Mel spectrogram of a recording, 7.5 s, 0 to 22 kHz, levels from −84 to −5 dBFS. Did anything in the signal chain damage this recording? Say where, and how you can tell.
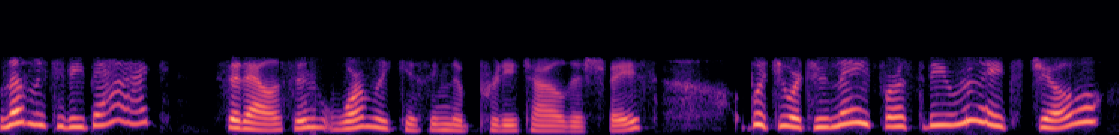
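Yes, there's one network-stage problem: packet loss with the last packet repeated, at 2.08 to 2.10 s. About 20 ms of speech went missing, which fits a single lost packet, and the receiver replayed the previous packet to fill the hole. That repeated chunk probably doesn't line up with the pitch cycle, and it comes through as a small blip. The band-limited G.711 telephone sound is just the line working as normal.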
